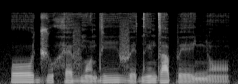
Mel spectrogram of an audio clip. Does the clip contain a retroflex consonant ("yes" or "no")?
no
